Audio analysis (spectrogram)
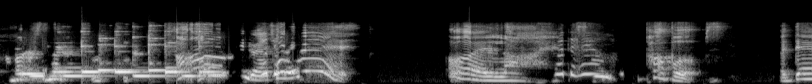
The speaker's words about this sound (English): What the hell? Pop-ups. A daggone pop-up. Okay, that sounds like your phone. That wasn't your phone? No, it wasn't my phone. It was on the computer.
